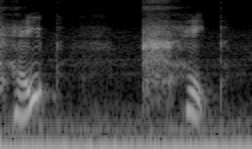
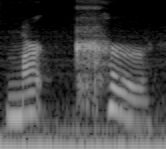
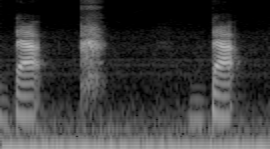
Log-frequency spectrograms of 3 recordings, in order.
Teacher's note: a coughing sound is made in the back of our mouth so our tongue is up in the back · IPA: /k/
